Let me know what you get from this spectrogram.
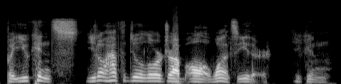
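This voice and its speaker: Male podcast co-host, medium pitch, conversational and meandering, dry recording. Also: fast talker, darkish tone, no room sound, lo-fi sound. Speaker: podcast co-host and game master. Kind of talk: casual podcast chat about tabletop gaming.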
